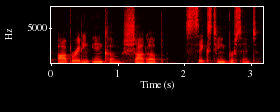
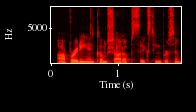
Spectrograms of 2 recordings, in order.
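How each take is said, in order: First: It is spoken at a slower, deliberate pace. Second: It is spoken at a normal, quicker pace.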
